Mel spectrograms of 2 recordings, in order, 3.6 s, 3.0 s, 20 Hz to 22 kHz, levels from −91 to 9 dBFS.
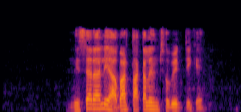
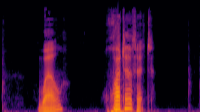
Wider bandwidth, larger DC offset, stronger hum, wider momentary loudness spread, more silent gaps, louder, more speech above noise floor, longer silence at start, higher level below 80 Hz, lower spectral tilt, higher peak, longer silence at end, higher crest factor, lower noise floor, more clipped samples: second, 8.2 kHz vs 15.5 kHz; neither; neither; second, 15 LU vs 22 LU; neither; about the same, -19 LUFS vs -20 LUFS; first, 55 dB vs 43 dB; first, 1.05 s vs 0.6 s; second, -58 dBFS vs -32 dBFS; second, -3 dB/octave vs -6.5 dB/octave; about the same, -2 dBFS vs 0 dBFS; about the same, 0.6 s vs 0.7 s; about the same, 20 dB vs 22 dB; first, -74 dBFS vs -61 dBFS; neither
